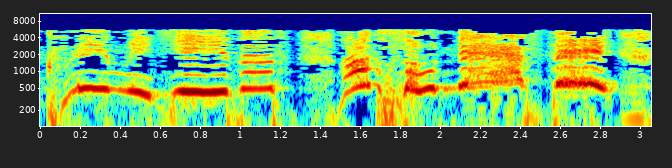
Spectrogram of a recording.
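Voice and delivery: high, crying mock plea; hammed-up sinner begging to be cleaned; whiny sinner. Preacher mocking a sinner pleading with Jesus, high whiny cry.

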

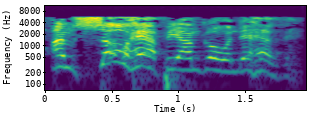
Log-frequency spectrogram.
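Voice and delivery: ordinary delivery

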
